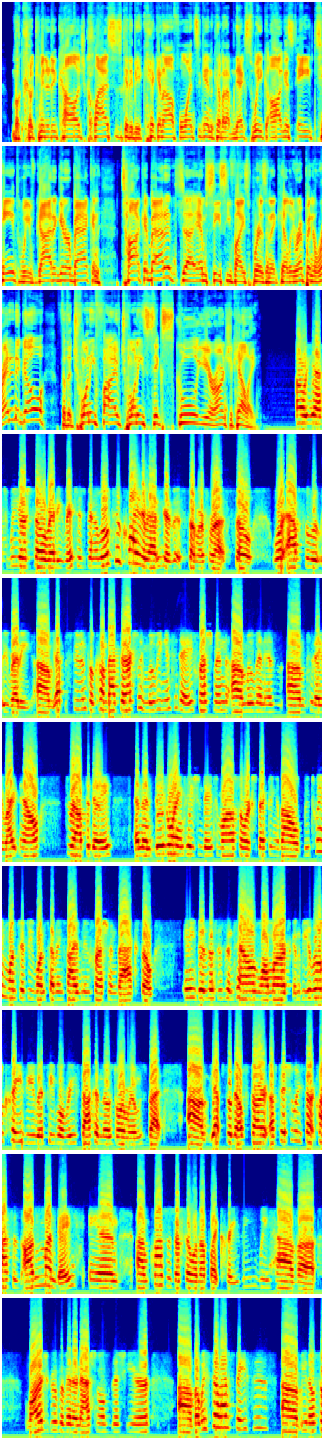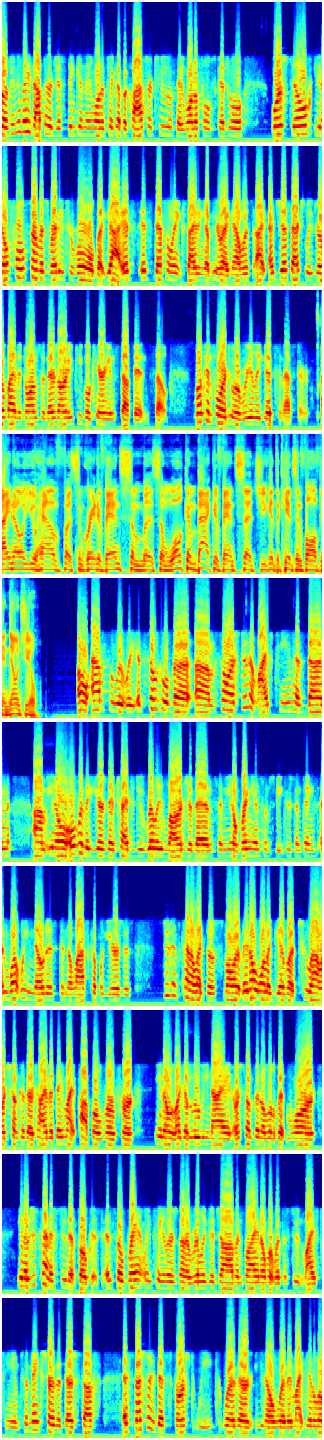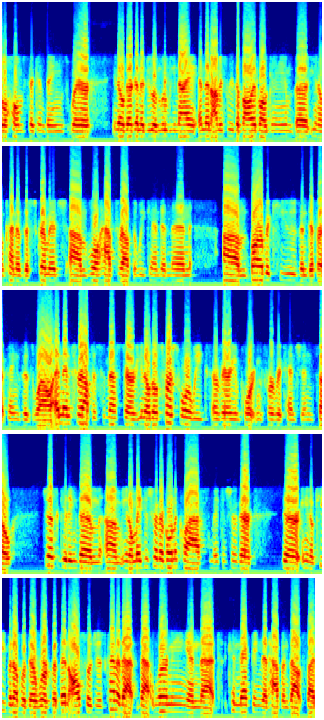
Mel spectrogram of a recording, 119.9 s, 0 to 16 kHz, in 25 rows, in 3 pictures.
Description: INTERVIEW: McCook Community College starts their 2025-26 school year on Monday.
